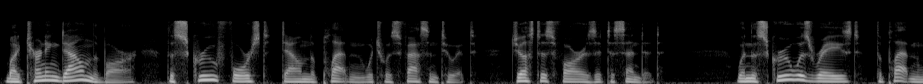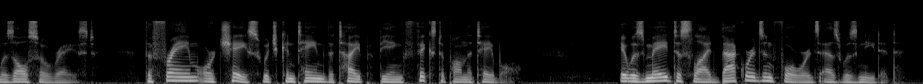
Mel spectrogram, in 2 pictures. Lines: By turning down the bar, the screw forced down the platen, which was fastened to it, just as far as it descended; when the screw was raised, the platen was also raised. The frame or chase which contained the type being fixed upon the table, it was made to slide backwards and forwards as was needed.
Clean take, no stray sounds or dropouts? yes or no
yes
